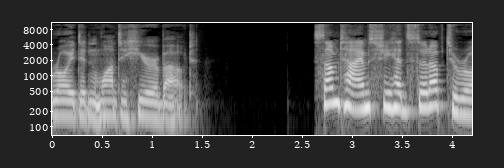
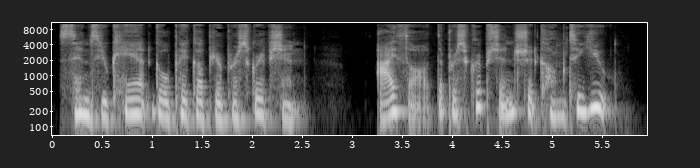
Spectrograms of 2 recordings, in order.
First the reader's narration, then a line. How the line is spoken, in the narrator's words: said in a half whisper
